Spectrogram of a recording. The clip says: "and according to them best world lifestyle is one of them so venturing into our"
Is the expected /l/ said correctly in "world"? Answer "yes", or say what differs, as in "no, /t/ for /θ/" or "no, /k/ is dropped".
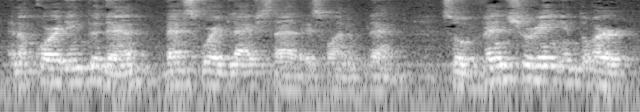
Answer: no, /l/ is dropped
